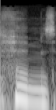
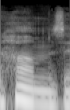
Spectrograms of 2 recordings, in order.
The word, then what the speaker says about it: Homs: There were two men visiting the Syrian city of Homs, pronounced Hims in Arabic, but Homs in English, H-O-M-S.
